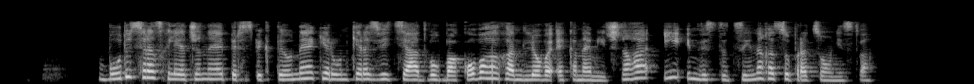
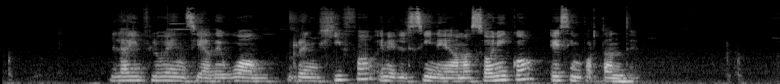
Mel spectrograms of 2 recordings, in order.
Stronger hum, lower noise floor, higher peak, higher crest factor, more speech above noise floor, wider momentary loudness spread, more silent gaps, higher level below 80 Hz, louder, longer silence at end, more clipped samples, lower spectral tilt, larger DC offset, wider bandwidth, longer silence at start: neither; first, under -90 dBFS vs -52 dBFS; about the same, -2 dBFS vs -4 dBFS; about the same, 18 dB vs 18 dB; first, over 72 dB vs 31 dB; about the same, 8 LU vs 7 LU; neither; second, -64 dBFS vs -48 dBFS; first, -18 LUFS vs -21 LUFS; first, 1.05 s vs 0.35 s; neither; second, -3 dB/octave vs -4.5 dB/octave; neither; second, 8 kHz vs 16.5 kHz; first, 1 s vs 0.1 s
